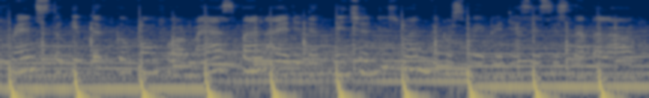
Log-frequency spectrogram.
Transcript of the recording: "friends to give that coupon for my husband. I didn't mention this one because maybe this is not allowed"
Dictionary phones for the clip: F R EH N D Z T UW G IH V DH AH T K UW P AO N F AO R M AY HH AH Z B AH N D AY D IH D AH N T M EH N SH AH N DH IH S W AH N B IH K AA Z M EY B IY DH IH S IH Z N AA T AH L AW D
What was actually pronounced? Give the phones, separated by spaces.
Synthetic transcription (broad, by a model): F R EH N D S T UW G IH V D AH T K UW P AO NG F AO R M AY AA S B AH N AY D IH D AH N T M EH N SH AH N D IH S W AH N B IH K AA S M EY B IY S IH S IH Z N AA T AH L AW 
